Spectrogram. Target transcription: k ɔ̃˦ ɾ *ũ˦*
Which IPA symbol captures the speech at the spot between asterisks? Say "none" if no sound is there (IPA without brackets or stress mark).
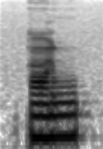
u˦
